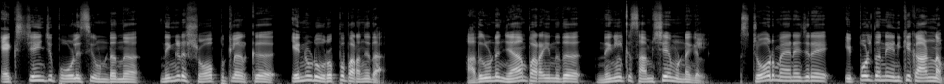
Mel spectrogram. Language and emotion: Malayalam, angry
